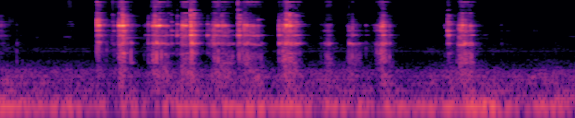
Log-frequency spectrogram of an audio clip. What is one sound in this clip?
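A wrench's knurled nut ratchets as a thumb rolls it.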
